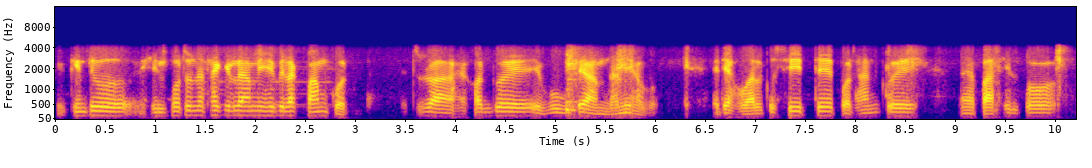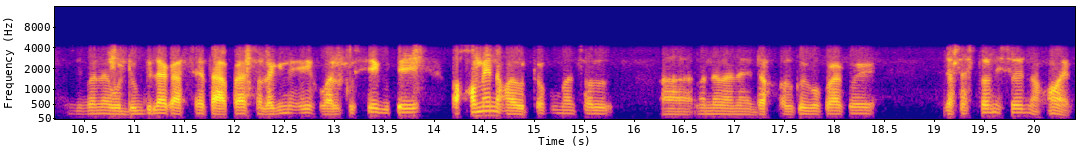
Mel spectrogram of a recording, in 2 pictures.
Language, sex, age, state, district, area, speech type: Assamese, male, 60+, Assam, Dibrugarh, rural, conversation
